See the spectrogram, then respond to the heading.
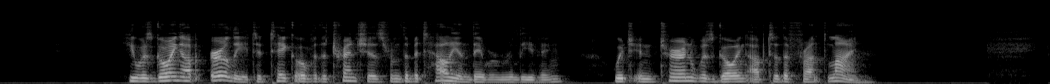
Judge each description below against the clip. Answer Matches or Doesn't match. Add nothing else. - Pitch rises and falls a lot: Doesn't match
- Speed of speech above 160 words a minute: Doesn't match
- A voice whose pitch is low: Matches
